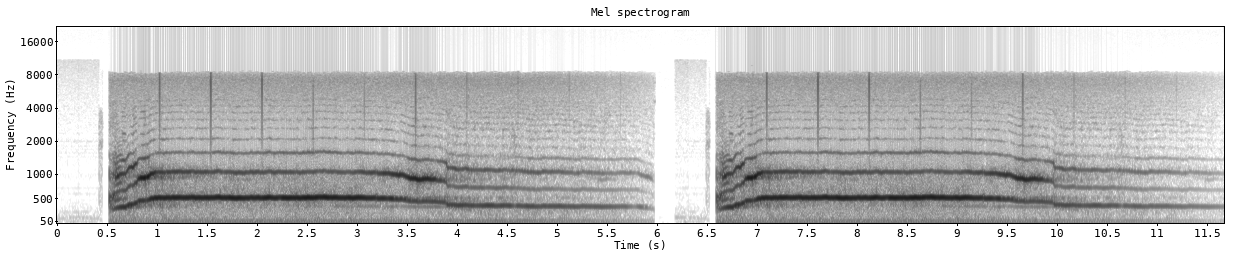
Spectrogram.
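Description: Two long, loud wolf howls, one after the other, each rising sharply and then holding a steady mournful tone before tapering off. No voices or other sounds accompany them.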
